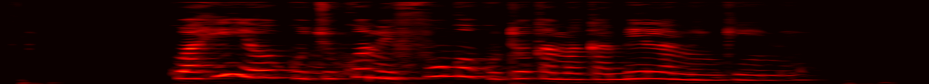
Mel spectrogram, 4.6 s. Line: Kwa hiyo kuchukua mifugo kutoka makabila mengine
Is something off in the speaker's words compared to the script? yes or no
no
